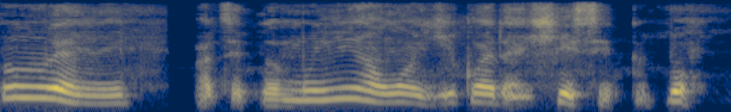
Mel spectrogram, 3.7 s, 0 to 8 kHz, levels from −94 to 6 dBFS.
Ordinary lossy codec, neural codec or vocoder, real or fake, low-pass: none; codec, 16 kHz, 2 kbps, FunCodec, trained on LibriTTS, 25 frames a second; fake; 7.2 kHz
